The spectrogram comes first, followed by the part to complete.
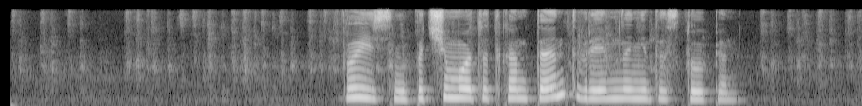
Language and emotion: Russian, neutral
